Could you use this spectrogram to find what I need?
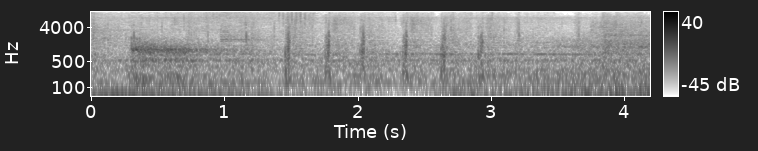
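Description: Quick footsteps thud on a hard floor.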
